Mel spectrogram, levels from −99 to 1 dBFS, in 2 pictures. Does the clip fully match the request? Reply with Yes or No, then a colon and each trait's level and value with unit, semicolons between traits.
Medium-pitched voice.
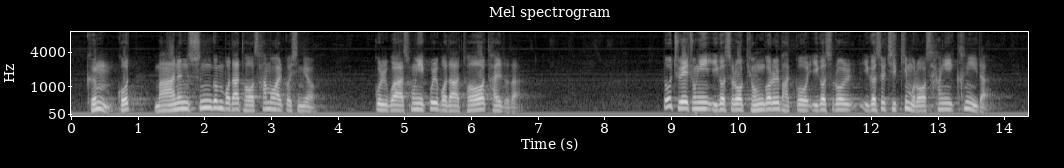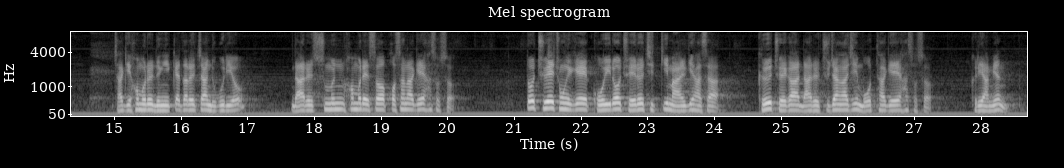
Yes: medium, 145 Hz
